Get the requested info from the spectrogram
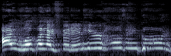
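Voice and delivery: very high, loud, drawn-out acted drunk gushing. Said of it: "'cause I'm drunk".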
